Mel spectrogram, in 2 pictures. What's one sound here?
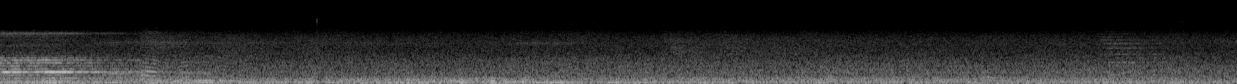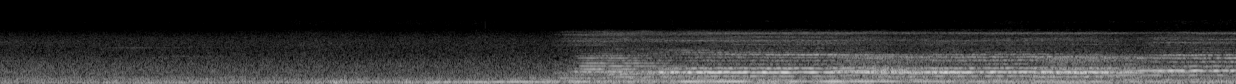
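A man chants in a steady, drawn-out voice through a loudspeaker in a large echoing hall.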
